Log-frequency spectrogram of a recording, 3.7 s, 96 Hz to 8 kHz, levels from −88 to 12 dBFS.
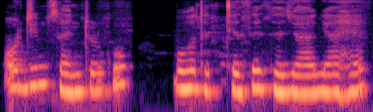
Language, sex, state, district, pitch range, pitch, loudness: Hindi, female, Uttar Pradesh, Saharanpur, 215-250 Hz, 225 Hz, -13 LUFS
